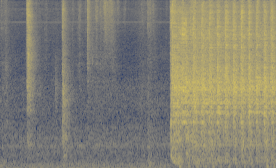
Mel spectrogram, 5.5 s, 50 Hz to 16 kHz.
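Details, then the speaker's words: $250 Polaris Trail Boss 250 4x4 ATV, new starter, carburetor cleaned: clicks, catches, pulses unevenly about three beats a second; rough idle, owner suspected crank bearings from crank play; teardown found piston skirt broken off with metal shavings. "i have a feeling the crank bearings are going in this thing because when i put the clutch on it does move up and down a little bit"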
